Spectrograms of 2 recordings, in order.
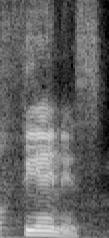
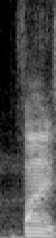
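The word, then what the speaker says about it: Fiennes: Moses he's the main character it has Ral fenes fines how do you say it fines fines okay sander Bullock Martin Short Steve Martin Patrick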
